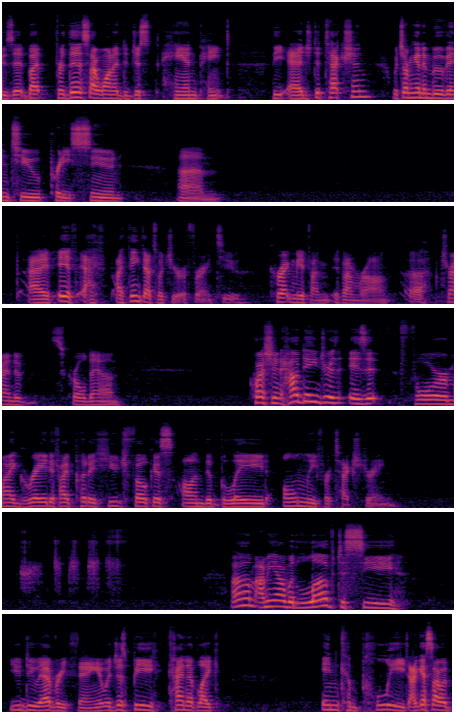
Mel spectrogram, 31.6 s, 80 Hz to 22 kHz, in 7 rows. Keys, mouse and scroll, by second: 4.6 middle click, 5.2 middle click, 5.5 middle click, 6.1 ctrl+middle click, 6.2 ctrl+middle click.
